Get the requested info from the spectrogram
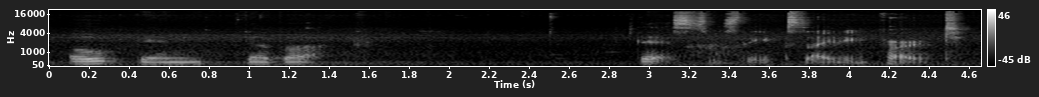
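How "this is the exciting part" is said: hushed, breathy anticipation; excited whisper; whispered excitement. Shown as a demonstration. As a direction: whisper it like a secret treat. Teacher builds suspense before opening.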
